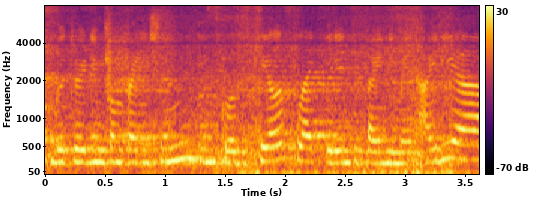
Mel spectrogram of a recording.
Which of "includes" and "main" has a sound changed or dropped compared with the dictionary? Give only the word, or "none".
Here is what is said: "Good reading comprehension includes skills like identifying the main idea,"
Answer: includes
